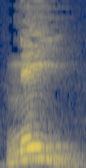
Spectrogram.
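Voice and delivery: नेई loud and alone, its glide stretched; isolated syllable. Shown as a demonstration. Teacher counting syllables for students, isolated demonstration. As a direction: sound out नेई firmly by itself. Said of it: "हमारे पास syllable कितने हैं?".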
